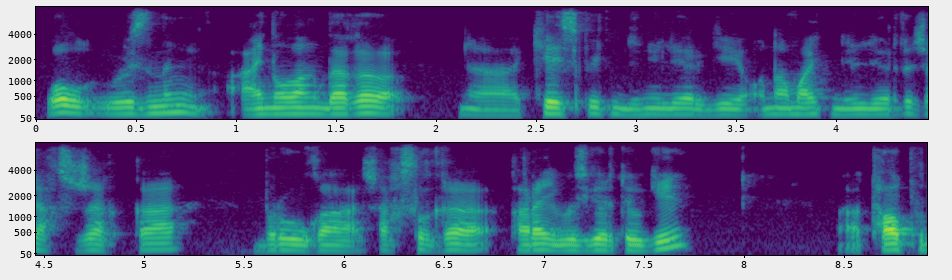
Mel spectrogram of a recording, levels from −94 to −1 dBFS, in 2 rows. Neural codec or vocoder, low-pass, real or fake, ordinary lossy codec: none; 7.2 kHz; real; Opus, 24 kbps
